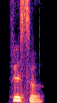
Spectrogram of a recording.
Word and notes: thistle: Indian

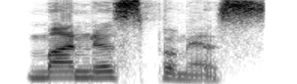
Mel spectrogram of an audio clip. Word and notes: Monospermous: Indian

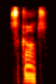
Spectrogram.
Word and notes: Scot: British English

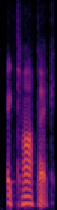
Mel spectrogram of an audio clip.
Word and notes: ectopic: American English

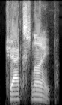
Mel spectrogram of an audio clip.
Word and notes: jacksnipe: American English

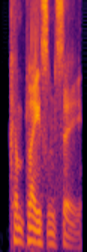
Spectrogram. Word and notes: Complacency: British English

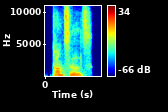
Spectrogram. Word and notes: consols: Indian

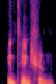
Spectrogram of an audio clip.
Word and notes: intinction: American English

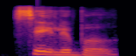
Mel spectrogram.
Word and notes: salable: Indian

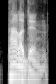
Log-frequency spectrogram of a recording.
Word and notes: paladin: British English

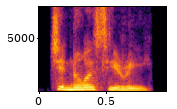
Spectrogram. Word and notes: chinoiserie: Indian

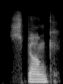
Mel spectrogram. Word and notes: spunk: American English

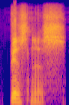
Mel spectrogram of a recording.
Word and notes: business: American English

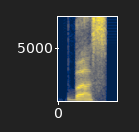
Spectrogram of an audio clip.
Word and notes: bus: Indian

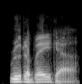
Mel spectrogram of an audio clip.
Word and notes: rutabaga: American English

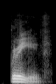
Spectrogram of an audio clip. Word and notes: breve: American English

